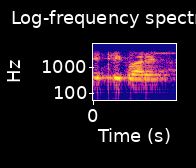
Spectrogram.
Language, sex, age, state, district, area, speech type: Maithili, male, 18-30, Bihar, Sitamarhi, rural, conversation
